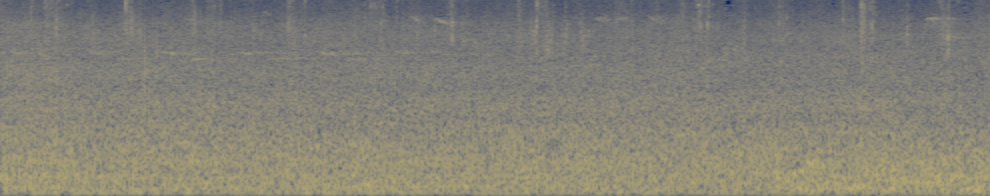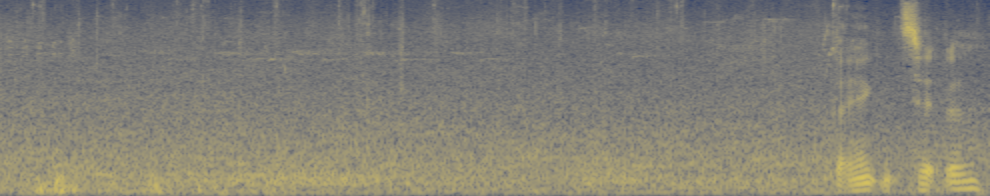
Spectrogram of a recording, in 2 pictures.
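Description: Wind rumbles outdoors across the microphone.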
